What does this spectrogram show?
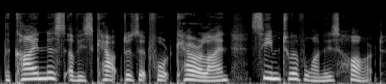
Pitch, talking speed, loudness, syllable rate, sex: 210 Hz, 215 wpm, -17 LUFS, 5.5 syllables/s, female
